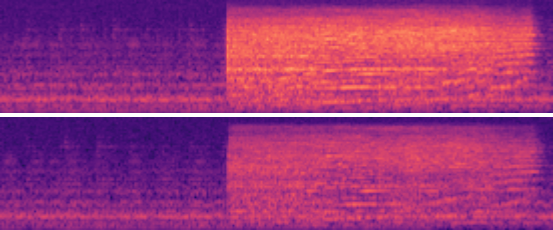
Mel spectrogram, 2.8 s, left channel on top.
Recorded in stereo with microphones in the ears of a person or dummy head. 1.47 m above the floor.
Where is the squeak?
55° left (ahead or behind), 0.9 m.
